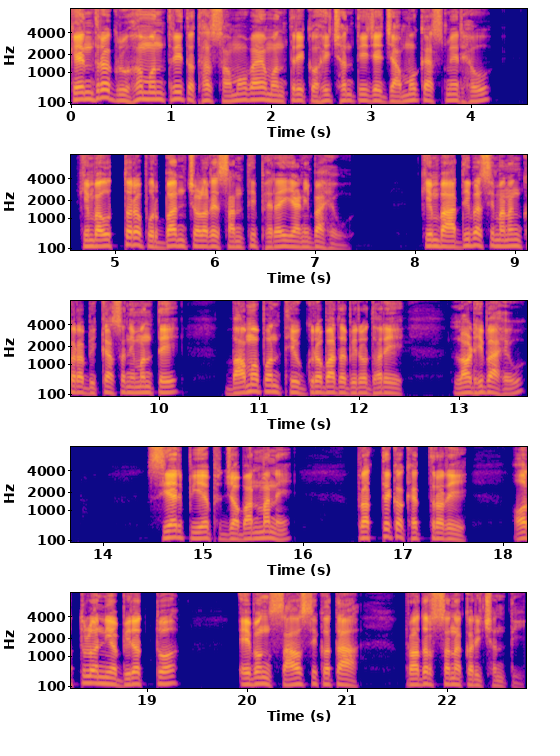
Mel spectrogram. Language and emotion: Odia, neutral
